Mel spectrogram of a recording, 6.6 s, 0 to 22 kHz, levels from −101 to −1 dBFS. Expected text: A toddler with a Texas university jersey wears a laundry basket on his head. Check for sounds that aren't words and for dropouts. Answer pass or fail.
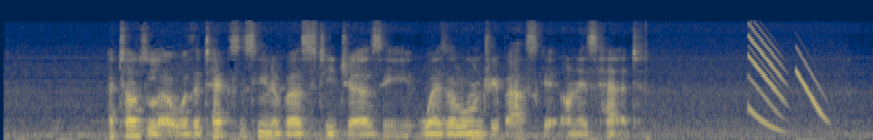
fail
